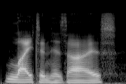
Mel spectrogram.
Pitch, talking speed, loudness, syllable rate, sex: 100 Hz, 190 wpm, -18 LUFS, 3.6 syllables/s, male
